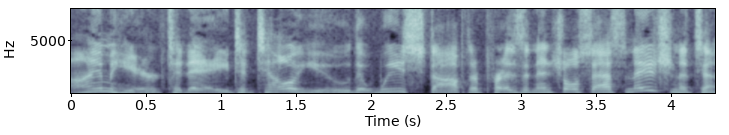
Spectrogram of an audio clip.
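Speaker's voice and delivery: high announcer voice. Imagining an attorney general announcing a thwarted plot: Merrick Garland impersonation. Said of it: "my best Merrick Garland impersonation".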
